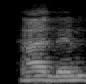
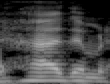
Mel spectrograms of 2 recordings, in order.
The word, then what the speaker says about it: Khadim: Khadim, the servant. And this guy wasn't able to pronounce the khe. You say Hadim al-Haramain. Hadim means destroyer.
